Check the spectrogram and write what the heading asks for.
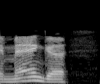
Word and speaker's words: manga: Indeed, and we've got the word manga here, M-A-N-G-A, which is from Japanese, but in English, oftentimes, you know, A-N words are an, like man, can, etc. So we say manga, even though in Japanese it's manga.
